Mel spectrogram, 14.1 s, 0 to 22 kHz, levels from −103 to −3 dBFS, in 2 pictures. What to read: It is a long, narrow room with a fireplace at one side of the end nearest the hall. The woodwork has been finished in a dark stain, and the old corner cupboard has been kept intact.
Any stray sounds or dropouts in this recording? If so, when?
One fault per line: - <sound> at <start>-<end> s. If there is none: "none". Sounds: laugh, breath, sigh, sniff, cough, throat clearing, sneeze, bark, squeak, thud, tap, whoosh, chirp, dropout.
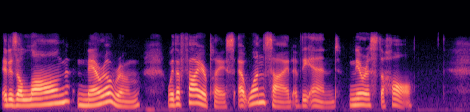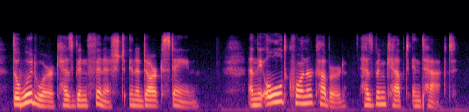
none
